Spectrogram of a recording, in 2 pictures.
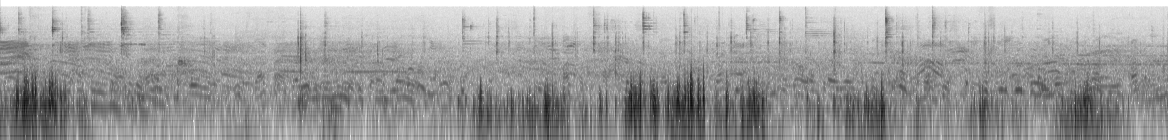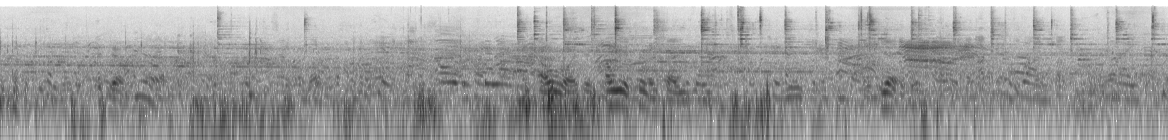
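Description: Wooden weapons clack and knock together in a battle outdoors.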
